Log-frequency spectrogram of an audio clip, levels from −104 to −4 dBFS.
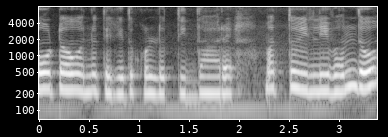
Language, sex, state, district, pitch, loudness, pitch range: Kannada, female, Karnataka, Dakshina Kannada, 225 Hz, -18 LUFS, 210-250 Hz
